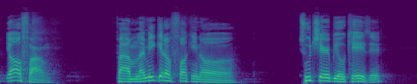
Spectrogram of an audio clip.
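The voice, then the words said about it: Put-on Toronto accent. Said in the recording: “I'm talking in Toronto accent”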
